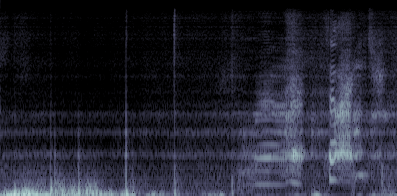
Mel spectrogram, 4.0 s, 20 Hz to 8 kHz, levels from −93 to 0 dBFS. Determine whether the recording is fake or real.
fake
